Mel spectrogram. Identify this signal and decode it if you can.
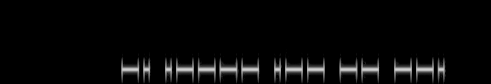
Morse code, heard as a keyed tone, about 23 wpm, 700 Hz. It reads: N1WMG
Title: USA Call Signs - 4x Character Spacing - 22wpm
